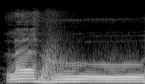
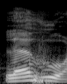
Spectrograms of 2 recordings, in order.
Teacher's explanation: Ini juga harokat dhammah, tapi kalau harokat dhammah cara penulisannya terbalik ini, itu untuk Al-Quran cetakan Indonesia ya. Ini menunjukkan bahwa huruf ha ini dipanjangkan satu alif atau dua harokat atau dua ketukan. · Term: masalah qasirah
